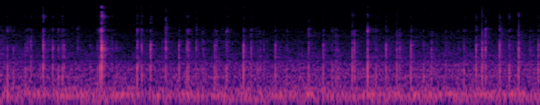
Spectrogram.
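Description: Fingertips and nails tap the side of a small, hollow, dark wooden bowl with a wooden lid, making a quiet, irregular stream of short, dry clicks and taps. The taps carry bright, woody overtones over a steady low hum. One tap near the start rings out noticeably louder than the rest.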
